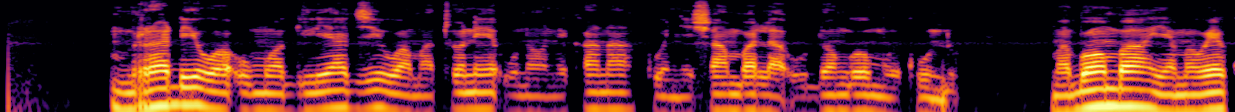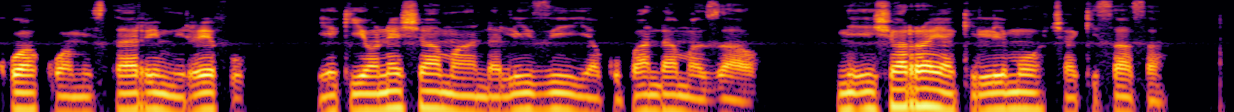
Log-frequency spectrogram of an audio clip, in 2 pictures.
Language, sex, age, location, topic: Swahili, male, 18-24, Nairobi, agriculture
